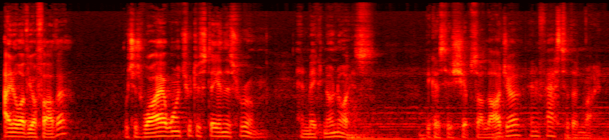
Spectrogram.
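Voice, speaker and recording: A man plays a big, weathered sea captain in a tabletop roleplaying game. He is gruff yet protective. His manner is folksy and fatherly, like he is looking after a youngster. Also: fairly low pitch, normal speed, over loud music, natural voice. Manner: folksy, fatherly, calling the listener boy.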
